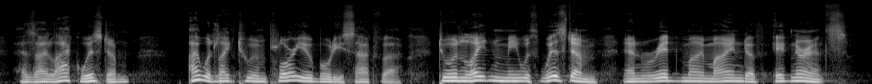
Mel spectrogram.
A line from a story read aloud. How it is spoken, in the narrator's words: the little monk replied in a sweet and sincere voice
